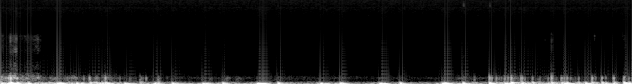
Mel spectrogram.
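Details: Close-miked ASMR recording of a man's own heartbeat: soft, muffled low thumps in a steady rhythm; an ordinary, normal heartbeat.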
